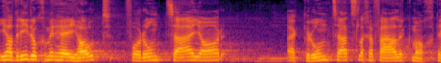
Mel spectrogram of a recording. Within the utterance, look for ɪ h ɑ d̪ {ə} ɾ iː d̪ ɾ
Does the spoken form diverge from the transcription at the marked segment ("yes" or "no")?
no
